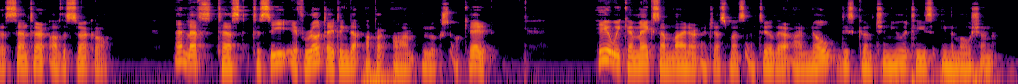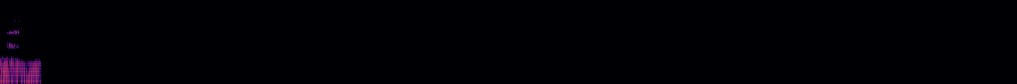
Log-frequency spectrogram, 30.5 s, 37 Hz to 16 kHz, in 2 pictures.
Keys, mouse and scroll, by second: 1.2 click, 2.4-7.5 drag, 8.3 click, 9.9-11.7 drag, 12.1-14.1 drag, 13.5 right click, 15.0 click, 16.2-17.2 drag, 17.5 click, 18.0 click, 19.5 click, 20.1-23.7 drag, 23.9 click, 25.8 click, 27.4 click, 28.0 click, 29.2 click, 29.5 click, 29.8-30.5 drag.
